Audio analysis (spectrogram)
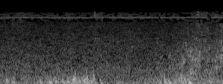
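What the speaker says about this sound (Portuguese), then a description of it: "Muita chuva, muito vento." Heavy rain and strong wind lash a flooded area as a hurricane arrives, making a loud, steady roaring wash of noise that keeps going without a break and is buffeted by gusts.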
